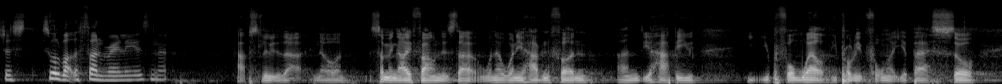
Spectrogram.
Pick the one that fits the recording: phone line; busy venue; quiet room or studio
busy venue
